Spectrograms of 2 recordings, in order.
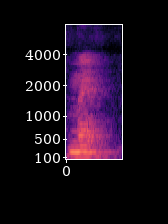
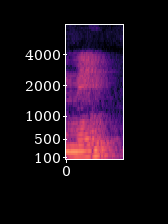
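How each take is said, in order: First: The vowel is a short 'a' sound. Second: The vowel is a long 'ay' sound. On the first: The speaker calls it right. "The correct pronunciation is man" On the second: The speaker calls it wrong. "We pronounce this word as main. That is incorrect"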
